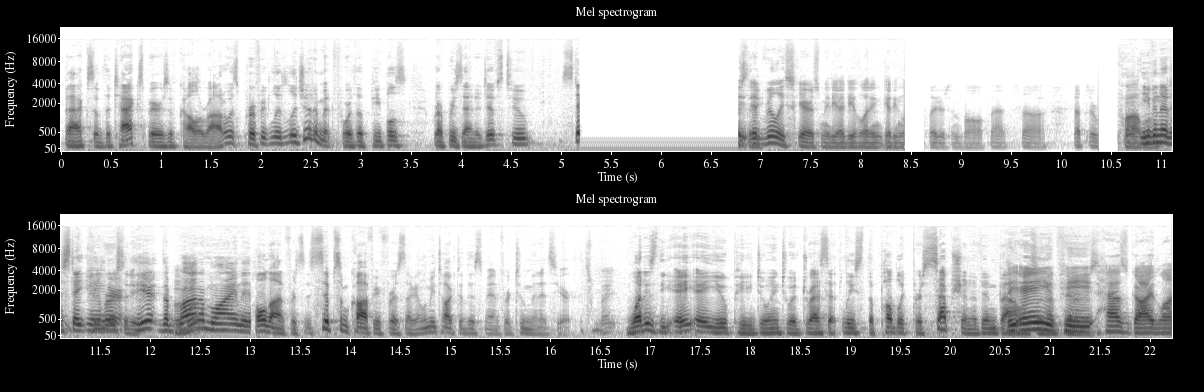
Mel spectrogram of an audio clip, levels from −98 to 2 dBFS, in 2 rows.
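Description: From 5.19 s to 6.78 s the sound cuts out abruptly for about 1.6 s, leaving only mains hum around 40 dB below the signal. This audio dropout to a faint residue likely comes from a lost signal on a still-live input. The waveform collapses to a thin band, and the spectrogram holds only low hum lines.

At 8.44 s a 200 ms silence is followed by a duller, boxier sound about 10 dB quieter, with nothing above 3.8 kHz, until 10.58 s. This is an input switched to a poorer device, likely a narrower-band microphone or headset. The spectrogram shows a hard ceiling at 3.8 kHz and a new noise floor roughly 50 dB down.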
